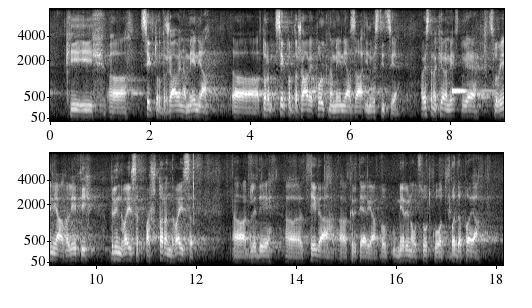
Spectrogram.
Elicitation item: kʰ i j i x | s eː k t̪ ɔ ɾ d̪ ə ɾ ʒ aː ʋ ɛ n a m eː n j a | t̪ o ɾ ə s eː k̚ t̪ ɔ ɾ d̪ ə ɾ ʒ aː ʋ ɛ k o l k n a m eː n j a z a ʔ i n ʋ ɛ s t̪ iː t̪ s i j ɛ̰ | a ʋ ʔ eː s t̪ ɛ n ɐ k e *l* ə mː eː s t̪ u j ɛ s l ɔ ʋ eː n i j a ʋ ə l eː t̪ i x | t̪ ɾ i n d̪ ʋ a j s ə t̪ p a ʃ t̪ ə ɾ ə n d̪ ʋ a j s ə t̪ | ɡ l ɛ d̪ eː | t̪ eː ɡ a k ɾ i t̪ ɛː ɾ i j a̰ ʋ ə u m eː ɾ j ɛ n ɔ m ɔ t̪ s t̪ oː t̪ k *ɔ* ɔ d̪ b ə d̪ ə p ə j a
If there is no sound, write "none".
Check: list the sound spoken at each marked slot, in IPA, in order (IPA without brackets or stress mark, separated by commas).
ɾ, u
